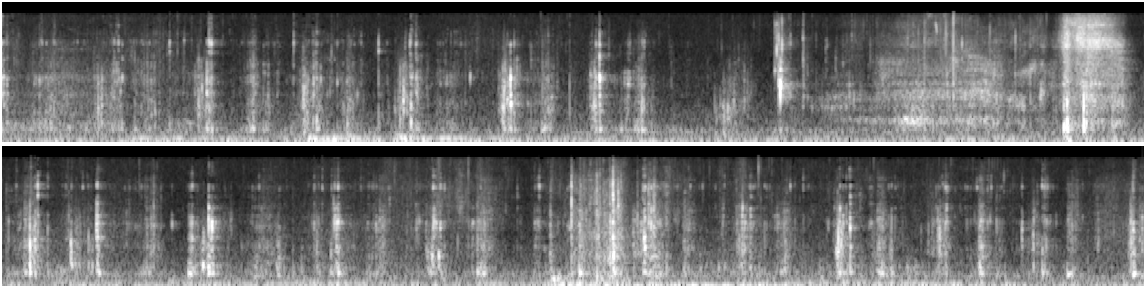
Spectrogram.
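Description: Close-miked biting and chewing of spicy sauce-glazed fried chicken: a run of small crunches and mouth clicks, with one louder crunch about five and a half seconds in.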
